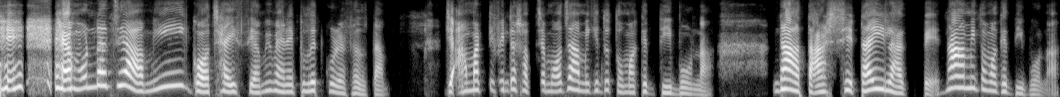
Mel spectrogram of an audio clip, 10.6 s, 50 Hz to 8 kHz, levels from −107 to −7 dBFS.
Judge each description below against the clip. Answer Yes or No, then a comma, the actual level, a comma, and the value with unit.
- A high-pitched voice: Yes, high, 235 Hz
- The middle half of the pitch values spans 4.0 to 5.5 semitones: Yes, average, 4.9 semitones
